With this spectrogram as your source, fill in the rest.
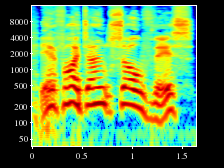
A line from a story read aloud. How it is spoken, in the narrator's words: Sizemore shouted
